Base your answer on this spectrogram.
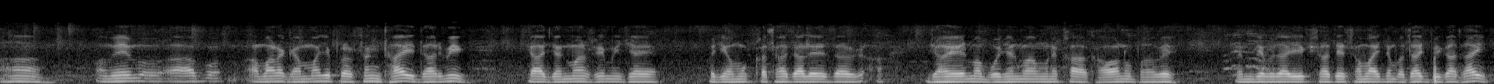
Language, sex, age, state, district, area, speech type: Gujarati, male, 60+, Gujarat, Valsad, rural, spontaneous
